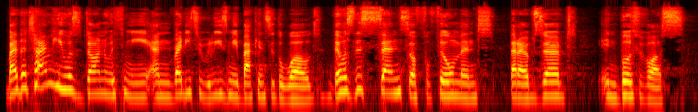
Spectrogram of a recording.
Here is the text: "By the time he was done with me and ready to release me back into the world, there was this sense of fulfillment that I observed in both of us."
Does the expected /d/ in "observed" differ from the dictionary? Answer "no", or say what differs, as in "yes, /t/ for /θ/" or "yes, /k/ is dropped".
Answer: no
